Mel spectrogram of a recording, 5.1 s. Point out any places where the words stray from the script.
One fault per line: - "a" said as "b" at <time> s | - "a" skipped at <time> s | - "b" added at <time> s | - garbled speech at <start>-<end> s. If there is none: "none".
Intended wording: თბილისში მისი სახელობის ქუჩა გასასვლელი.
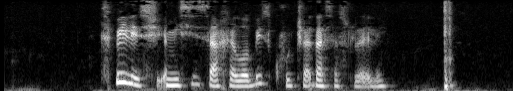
none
